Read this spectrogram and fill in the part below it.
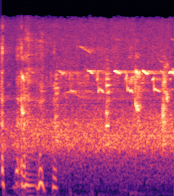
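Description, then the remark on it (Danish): A peregrine falcon calls with a few harsh, clipped cries at the start, followed by thinner high-pitched chirps, moderately loud against a faint background hiss. “Vandrefalk, heller ikke rigtigt.”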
